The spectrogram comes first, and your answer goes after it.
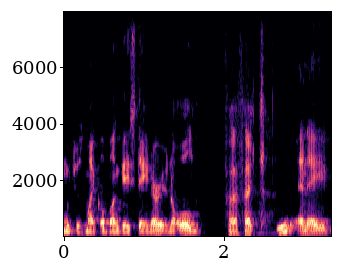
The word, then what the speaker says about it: Michael Bungay Stanier: Today, my guest is MBS, but I can pronounce it, or I properly pronounced his name, which is Michael Bungay Stanier, an old Perfect.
